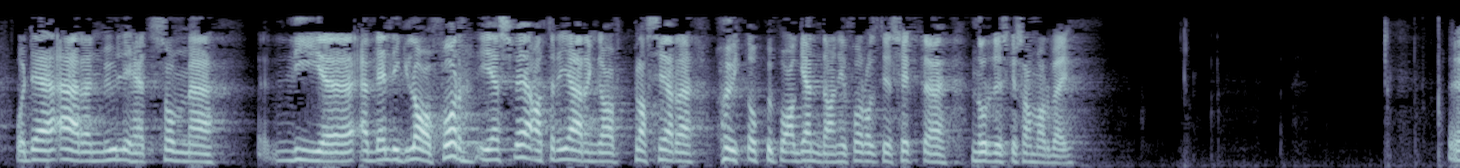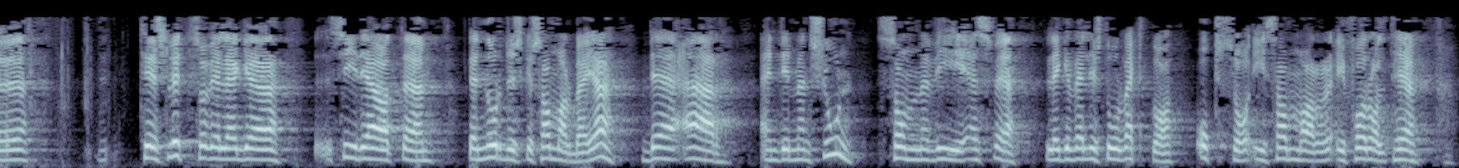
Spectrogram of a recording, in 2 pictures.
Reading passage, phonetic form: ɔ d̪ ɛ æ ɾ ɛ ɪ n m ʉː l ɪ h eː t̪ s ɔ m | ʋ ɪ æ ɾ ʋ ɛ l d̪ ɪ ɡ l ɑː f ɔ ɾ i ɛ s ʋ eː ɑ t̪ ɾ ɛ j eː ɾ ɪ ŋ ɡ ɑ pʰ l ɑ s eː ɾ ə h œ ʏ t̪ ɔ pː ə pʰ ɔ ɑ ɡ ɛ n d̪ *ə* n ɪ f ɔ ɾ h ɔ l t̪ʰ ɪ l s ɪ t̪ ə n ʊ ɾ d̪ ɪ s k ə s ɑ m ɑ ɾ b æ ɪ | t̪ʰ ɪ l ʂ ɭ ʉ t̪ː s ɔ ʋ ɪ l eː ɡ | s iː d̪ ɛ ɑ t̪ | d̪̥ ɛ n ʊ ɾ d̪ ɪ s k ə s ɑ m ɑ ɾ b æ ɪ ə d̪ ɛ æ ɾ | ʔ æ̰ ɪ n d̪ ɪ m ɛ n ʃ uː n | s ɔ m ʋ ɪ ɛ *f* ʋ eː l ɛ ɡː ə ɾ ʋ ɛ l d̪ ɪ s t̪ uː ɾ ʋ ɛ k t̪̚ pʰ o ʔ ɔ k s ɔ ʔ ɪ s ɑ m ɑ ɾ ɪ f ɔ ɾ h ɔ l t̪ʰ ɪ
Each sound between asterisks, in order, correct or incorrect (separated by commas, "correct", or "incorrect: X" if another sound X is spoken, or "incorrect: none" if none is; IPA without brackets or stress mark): incorrect: ɑ, incorrect: s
